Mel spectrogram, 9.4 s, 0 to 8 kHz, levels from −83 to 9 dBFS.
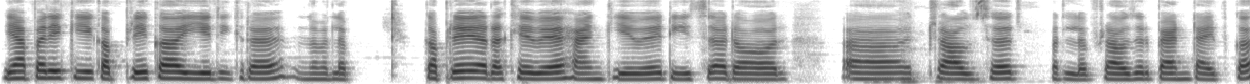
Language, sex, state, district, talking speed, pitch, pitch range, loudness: Hindi, female, Punjab, Kapurthala, 190 wpm, 205 Hz, 195-220 Hz, -16 LUFS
